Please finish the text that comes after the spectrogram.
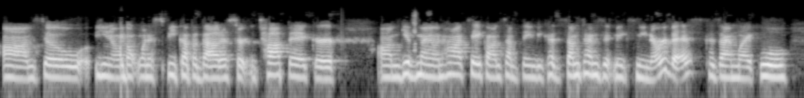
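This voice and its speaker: Woman, sports reporter, earnest, chatty fillers, mid pitch, slightly muffled lo-fi recording. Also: fairly even intonation, fairly quick. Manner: earnest, filler-heavy with many "like" and "you know". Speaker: in-arena sports host and reporter. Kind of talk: casual podcast interview talk.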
